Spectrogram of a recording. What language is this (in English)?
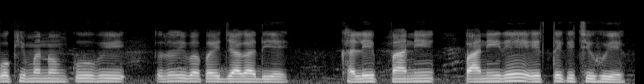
Odia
